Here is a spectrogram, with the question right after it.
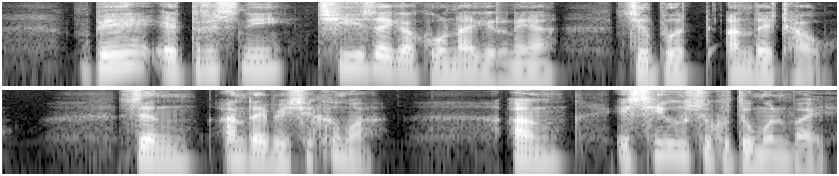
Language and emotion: Bodo, fearful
